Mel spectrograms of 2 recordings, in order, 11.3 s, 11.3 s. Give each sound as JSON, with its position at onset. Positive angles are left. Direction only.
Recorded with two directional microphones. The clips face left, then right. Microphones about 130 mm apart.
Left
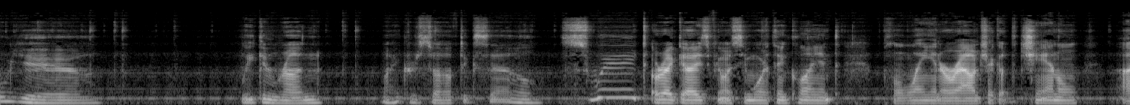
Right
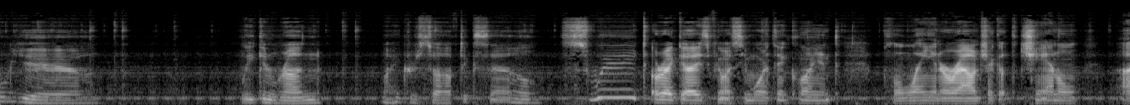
{"t": 0.0, "sound": "speech", "side_deg": -10}
{"t": 2.4, "sound": "speech", "side_deg": -10}
{"t": 7.9, "sound": "speech", "side_deg": 15}
{"t": 8.9, "sound": "speech", "side_deg": -5}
